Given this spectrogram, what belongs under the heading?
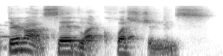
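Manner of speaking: ordinary talk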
